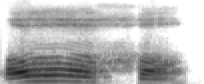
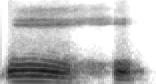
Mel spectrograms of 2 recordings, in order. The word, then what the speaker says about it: ojo: Up on our face here, just the one, el ojo. Nice hiss sound on the back of your throat. El ojo.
